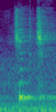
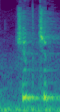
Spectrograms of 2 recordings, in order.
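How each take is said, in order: Both takes have the same delivery.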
